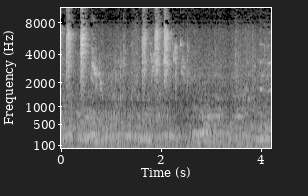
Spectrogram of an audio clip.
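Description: Birds chirping in quick bursts of short high calls, about half a second in and again near two seconds, over a low murmur of voices.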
